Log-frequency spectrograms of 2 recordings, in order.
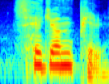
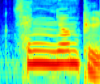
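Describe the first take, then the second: First: The final k links straight into the next syllable. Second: An n sound is inserted before the second syllable. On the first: The speaker calls it wrong. "이게 틀렸다는 겁니다" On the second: The speaker calls it right. "이렇게 읽습니다. 니은이 첨가가 된 거죠"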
